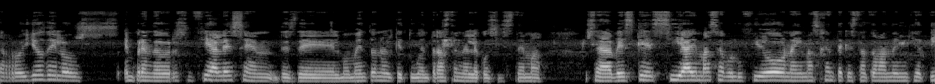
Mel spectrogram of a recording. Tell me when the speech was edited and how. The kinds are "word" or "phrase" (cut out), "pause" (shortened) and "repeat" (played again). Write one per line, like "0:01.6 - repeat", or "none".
none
